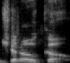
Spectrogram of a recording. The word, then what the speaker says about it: Janoko: Boy, did I miss Tim Janoko. Rhymes with Sunoco. Oh, yeah, Tim.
